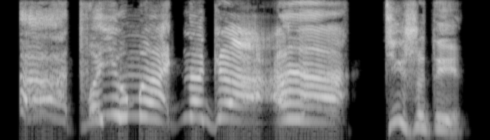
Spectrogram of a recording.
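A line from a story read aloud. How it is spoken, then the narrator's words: Shouting. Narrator (Russian): Выкрикнул я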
